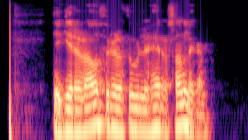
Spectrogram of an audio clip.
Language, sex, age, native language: Icelandic, male, 30-39, Icelandic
